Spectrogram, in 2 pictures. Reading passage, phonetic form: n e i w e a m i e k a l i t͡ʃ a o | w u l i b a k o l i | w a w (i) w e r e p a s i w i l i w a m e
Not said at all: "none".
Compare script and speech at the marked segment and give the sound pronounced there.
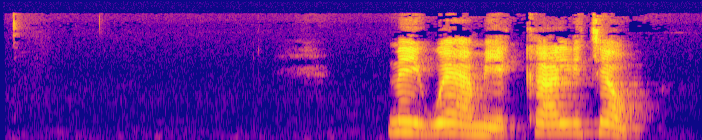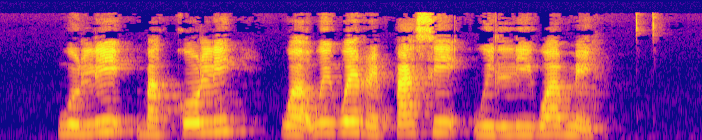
i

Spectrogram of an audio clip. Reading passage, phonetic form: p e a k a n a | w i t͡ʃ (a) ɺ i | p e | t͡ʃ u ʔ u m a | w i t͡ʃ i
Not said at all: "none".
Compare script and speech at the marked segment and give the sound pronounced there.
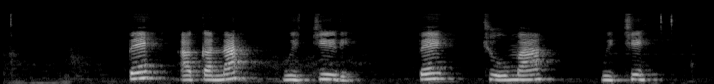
i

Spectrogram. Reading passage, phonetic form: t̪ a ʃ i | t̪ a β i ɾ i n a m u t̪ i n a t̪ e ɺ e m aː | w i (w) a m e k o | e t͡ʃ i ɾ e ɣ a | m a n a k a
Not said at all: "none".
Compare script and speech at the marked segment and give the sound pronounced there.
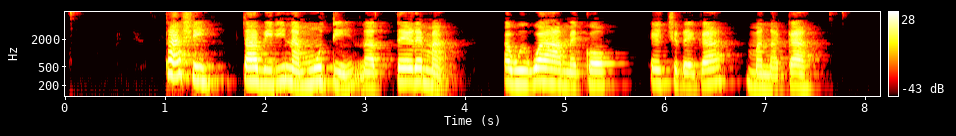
w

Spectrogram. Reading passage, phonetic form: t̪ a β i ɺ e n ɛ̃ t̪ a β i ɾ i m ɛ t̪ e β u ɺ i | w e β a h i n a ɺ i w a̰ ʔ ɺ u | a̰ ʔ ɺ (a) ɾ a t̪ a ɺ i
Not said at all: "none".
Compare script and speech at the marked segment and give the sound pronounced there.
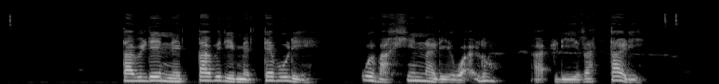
i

